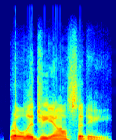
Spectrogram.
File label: "religiosity", American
